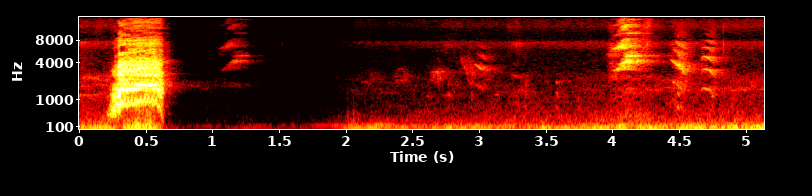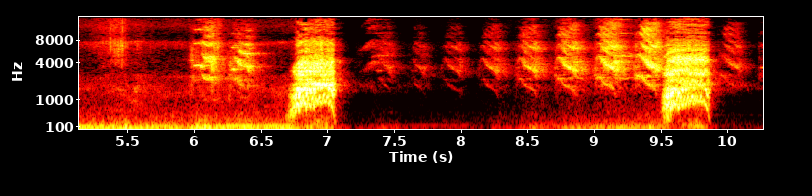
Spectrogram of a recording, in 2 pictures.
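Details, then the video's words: Macaw in a cage giving loud harsh raspy squawks, single blasts separated by pauses of a few seconds, then a cluster of shorter grating notes near the end. "Makao natural sound in Cage."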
